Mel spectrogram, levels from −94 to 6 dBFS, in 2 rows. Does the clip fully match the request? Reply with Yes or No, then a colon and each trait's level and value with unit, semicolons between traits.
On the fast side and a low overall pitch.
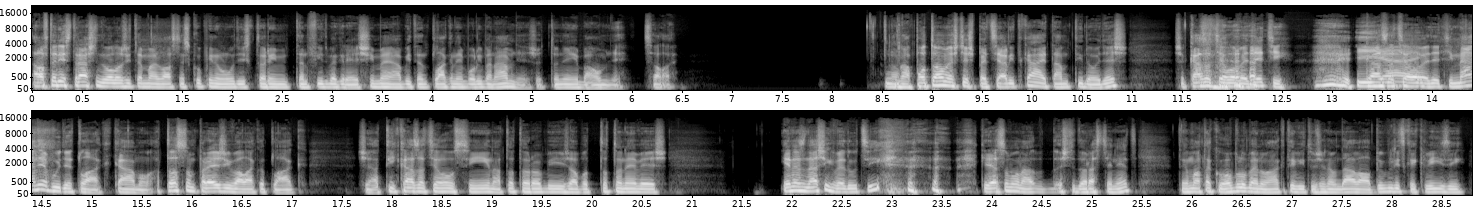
Yes: fast, 180 wpm; low, 115 Hz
